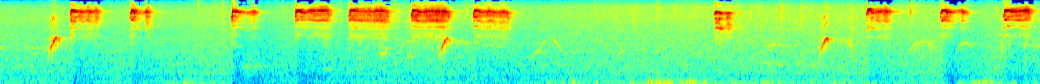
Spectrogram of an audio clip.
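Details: Spring recording of a rainbow lorikeet chick crying with a long run of rasping, screechy high bursts, each under half a second, coming in uneven clusters with short gaps. Faint low rumbling in the middle.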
